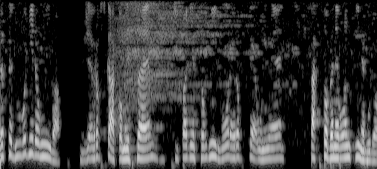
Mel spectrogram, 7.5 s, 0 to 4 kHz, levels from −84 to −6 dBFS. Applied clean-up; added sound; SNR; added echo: classical method Wiener filter.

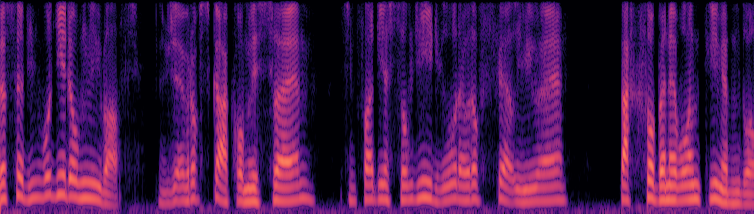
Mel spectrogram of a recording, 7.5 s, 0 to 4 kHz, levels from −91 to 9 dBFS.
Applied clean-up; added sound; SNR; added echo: neural diffusion model UNIVERSE++.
